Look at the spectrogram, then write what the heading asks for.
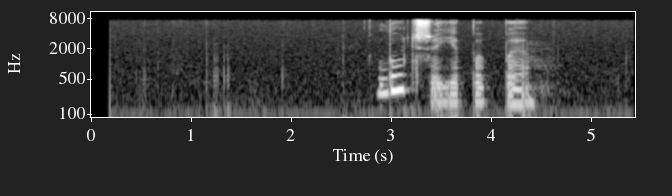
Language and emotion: Russian, sad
